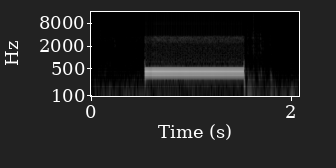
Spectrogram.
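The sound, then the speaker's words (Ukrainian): A telephone line tone sounds after a number is dialed on a call to an electrician: one steady, mid-pitched tone lasting about a second, loud and alone over a faint background. “Вже набрали його номер і поїхали.”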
